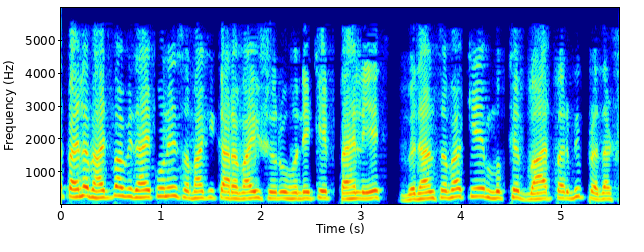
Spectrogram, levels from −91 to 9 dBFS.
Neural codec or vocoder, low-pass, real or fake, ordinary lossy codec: codec, 16 kHz, 4.8 kbps, FACodec; 5.4 kHz; fake; AAC, 32 kbps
